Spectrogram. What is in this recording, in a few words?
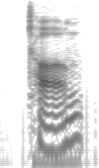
"cheng3", chinese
